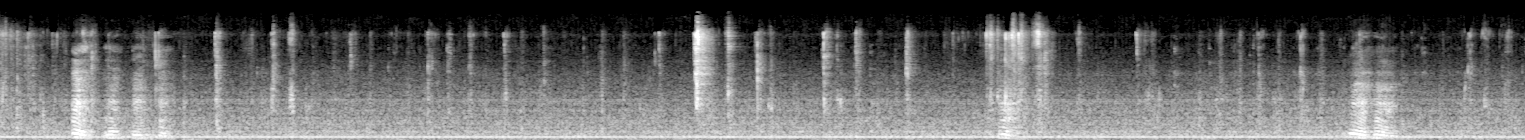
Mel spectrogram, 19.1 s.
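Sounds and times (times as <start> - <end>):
crunchy chewing: 0.0 - 19.0
steady low hum: 0.0 - 19.0.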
